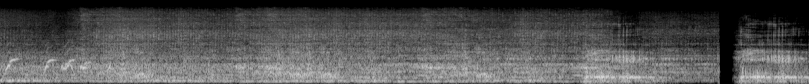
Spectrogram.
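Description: Tiger roaring and growling, a long rough sound. About six seconds in it gives way to a cow mooing, which cuts off abruptly and then moos once more.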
